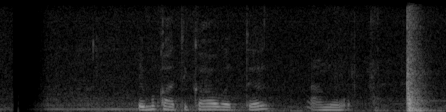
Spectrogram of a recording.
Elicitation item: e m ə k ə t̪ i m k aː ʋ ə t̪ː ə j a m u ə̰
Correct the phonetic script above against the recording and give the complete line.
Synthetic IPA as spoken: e m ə k a t̪ i k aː ʋ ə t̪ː ə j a n u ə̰

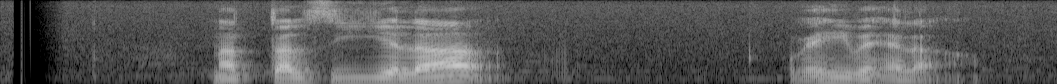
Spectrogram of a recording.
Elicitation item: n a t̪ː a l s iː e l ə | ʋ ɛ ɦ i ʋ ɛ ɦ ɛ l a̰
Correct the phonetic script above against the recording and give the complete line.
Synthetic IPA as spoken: n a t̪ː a l s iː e l a | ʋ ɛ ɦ i ʋ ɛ ɦ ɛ l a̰

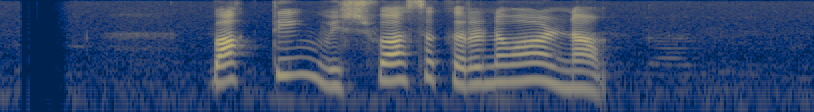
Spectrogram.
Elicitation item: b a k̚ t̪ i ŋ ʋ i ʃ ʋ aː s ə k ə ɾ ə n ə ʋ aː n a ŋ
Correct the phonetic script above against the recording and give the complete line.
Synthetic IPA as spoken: b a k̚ t̪ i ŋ ʋ i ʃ ʋ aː s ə k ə ɾ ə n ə ʋ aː n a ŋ

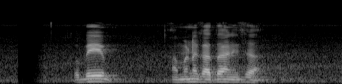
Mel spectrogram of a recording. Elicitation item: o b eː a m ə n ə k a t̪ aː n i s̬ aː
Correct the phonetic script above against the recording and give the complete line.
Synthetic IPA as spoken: o b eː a m ə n ə k a t̪ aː n i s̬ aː

